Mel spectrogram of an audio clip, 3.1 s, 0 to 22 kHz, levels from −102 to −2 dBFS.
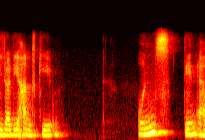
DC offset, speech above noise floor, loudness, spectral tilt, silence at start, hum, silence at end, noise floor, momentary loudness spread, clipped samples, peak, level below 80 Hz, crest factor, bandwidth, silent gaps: under 0.1%; 54 dB; -22 LUFS; -5 dB/octave; 0 s; none; 0 s; -75 dBFS; 13 LU; under 0.1%; -6 dBFS; -66 dBFS; 18 dB; 9.4 kHz; none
